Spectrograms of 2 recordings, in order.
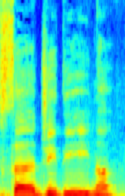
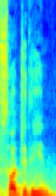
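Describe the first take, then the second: First: The word ends with a short a vowel. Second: The word ends on n without a vowel. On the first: The recitation continues without stopping. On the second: The recitation stops at this word.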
